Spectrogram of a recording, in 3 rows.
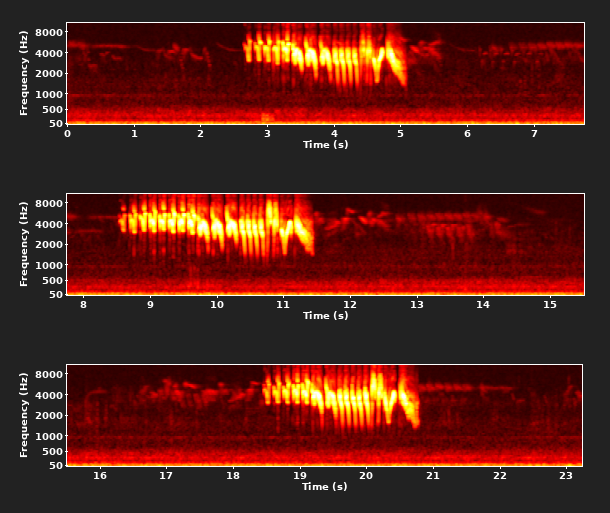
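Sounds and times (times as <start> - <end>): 
common chaffinch Fringilla coelebs singing: 2.6 - 5.4, 8.4 - 14.3, 16.7 - 21.7.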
